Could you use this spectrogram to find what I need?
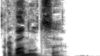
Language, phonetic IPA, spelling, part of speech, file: Russian, [rvɐˈnut͡sːə], рвануться, verb, Ru-рвануться.ogg
- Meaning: 1. to rush, to dash, to dart 2. passive of рвану́ть (rvanútʹ)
